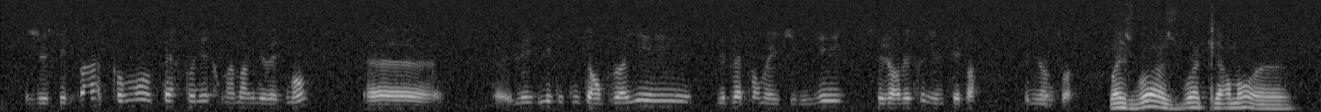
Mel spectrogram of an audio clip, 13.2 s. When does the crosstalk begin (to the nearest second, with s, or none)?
none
